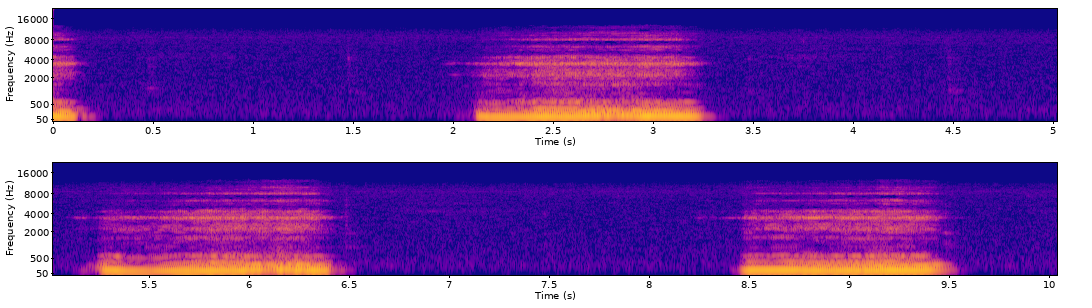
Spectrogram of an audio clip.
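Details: Sleeping in a car: loud, deep, rattling snores about every three seconds, each about a second long, with silence between; regular snoring.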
